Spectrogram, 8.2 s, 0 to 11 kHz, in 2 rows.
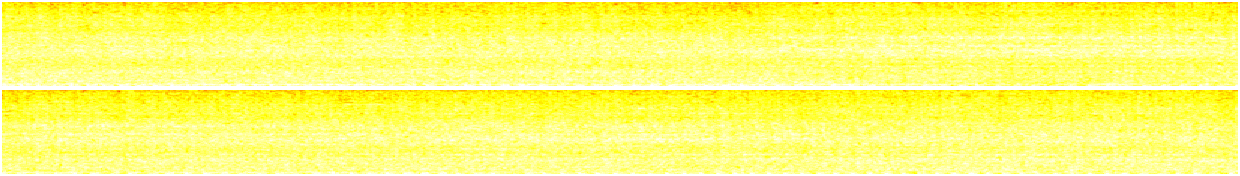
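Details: Toro 824 snowblower single-cylinder engine after carburetor replacement (previously stalled, hard to start, suspected sticking floats), started after priming: steady even beat, no surging or dying, runs in all gears with auger without stalling; normal running.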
